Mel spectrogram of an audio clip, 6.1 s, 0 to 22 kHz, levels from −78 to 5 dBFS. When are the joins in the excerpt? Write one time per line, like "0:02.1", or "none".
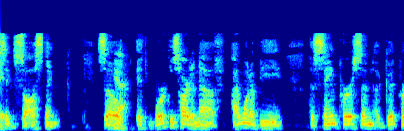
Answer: none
